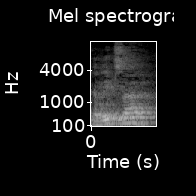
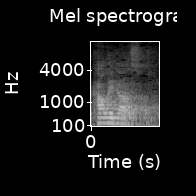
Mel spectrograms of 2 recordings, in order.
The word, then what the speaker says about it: Kalidasa: Attributed to Kalitsa, is that pronounced right? Kalidasa.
